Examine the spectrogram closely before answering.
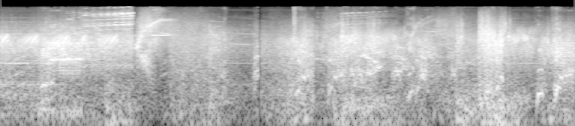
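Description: Energy blasts whoosh and crackle in quick bursts.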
